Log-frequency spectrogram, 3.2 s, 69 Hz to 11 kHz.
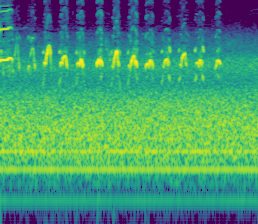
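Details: Excited Ospreys at a nest in Hellgate Canyon, Montana, late August 2013, as a fish comes in: a fast, even series of about fourteen short, high chirps over three seconds.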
